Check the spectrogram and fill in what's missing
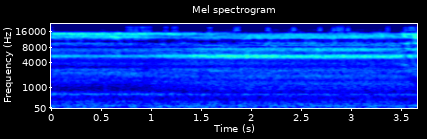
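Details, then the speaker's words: Jet nebulizer with a face mask, demonstrated by the presenter breathing in: steady loud hiss. "so what we would do is we would take this portion off completely and the mask would go on like this then you just put this on their face and you can see when i breathe in"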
